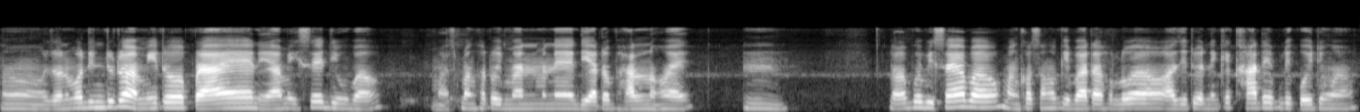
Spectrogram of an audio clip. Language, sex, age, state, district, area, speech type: Assamese, female, 45-60, Assam, Tinsukia, urban, spontaneous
